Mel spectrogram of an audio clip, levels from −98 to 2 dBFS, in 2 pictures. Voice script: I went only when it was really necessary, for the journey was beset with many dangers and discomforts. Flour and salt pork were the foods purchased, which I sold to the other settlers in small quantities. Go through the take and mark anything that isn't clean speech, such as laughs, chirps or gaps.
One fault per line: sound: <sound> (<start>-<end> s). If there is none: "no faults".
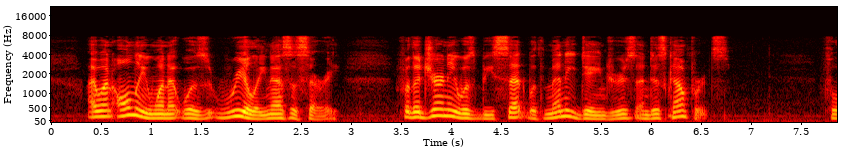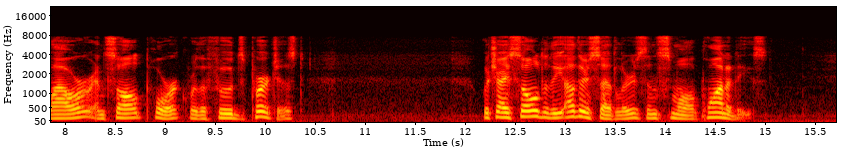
no faults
